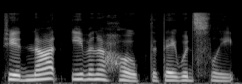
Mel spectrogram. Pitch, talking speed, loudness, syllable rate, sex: 200 Hz, 245 wpm, -18 LUFS, 5.1 syllables/s, female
